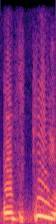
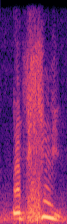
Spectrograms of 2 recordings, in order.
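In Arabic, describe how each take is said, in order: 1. الحرف الأوسط صوت كاف. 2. الحرف الأوسط صوت شين. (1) "انتوا بتسمعوا ايه؟" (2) "بتنطقوها ايه في بعض الاحيان؟"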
